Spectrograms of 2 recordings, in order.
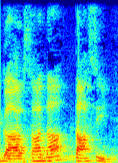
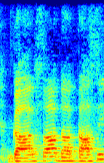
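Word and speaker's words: Garcin de Tassy: विद्वान का जन्म होता है जिनका नाम है गारसा दा तासी। फिर से उच्चारण करना भी जरूरी है क्योंकि नाम थोड़ा सा टफ है। गारसा दा तासी का जन्म होता है जिन्होंने हिंदी साहित्य के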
